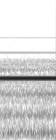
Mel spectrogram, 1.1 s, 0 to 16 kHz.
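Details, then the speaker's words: Steady, unbroken high tone from a Philips HeartStart monitor charged to 3 joules in a training demonstration, signalling it is charged and ready to shock or disarm; defibrillator charged alert. "I'm gonna charge I'm going up to whatever I charged to so now I only charge the three jewels"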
